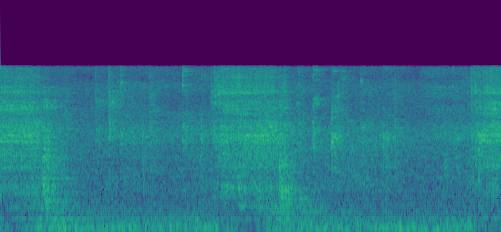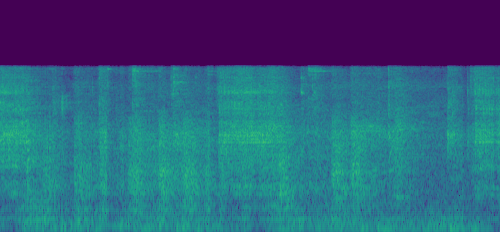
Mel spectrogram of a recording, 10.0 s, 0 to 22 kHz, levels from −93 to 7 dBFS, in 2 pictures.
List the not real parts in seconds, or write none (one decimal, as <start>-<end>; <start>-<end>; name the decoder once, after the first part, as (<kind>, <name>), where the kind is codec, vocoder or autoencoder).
4.3-6.0 (vocoder, Vocos)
